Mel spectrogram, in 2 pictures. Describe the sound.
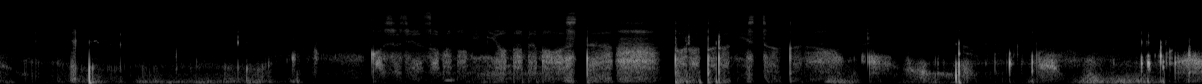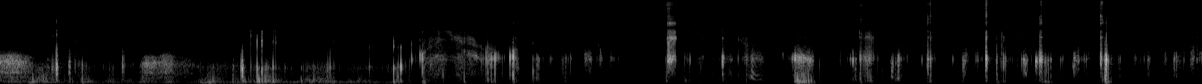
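Wet licking and mouth sounds in an ASMR recording: many soft, close clicks and smacks, with quiet whispering running throughout.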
